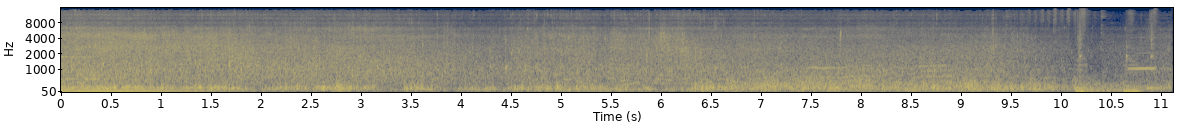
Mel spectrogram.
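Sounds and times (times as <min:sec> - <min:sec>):
small motorboat engine droning on open water at a small fishing port: 0:00.0 - 0:03.2, 0:06.6 - 0:11.1
waves splashing: 0:00.0 - 0:11.1
wind buffeting the microphone: 0:00.0 - 0:11.1.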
